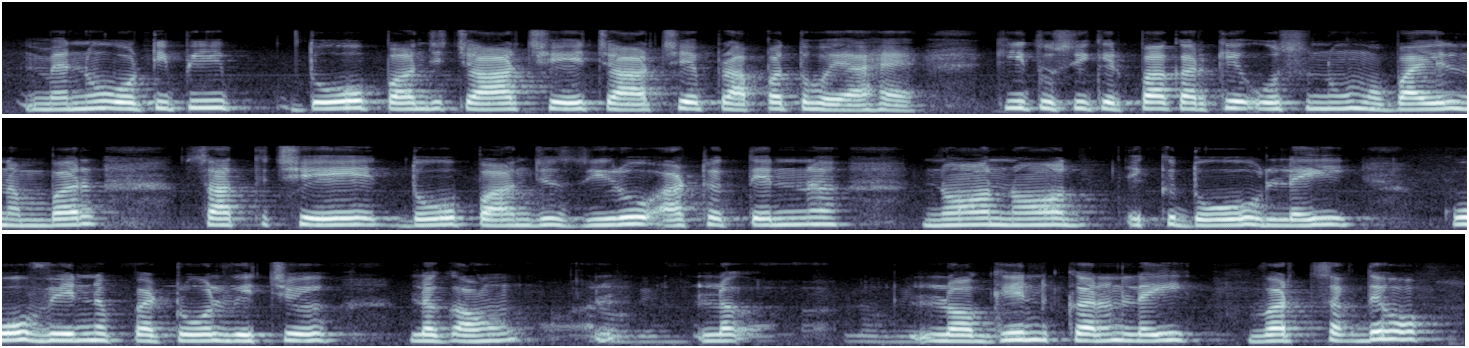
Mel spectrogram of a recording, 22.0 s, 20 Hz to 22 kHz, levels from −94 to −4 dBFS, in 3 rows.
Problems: background conversations at intervals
